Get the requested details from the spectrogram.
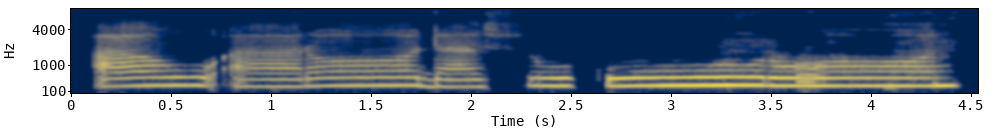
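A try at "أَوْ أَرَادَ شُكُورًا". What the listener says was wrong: Syukuron. Langsung shinnya juga kurang tafasyi. Gitu ya. Syukuron. Syukuron. Kunya Kunya 2 harokat.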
